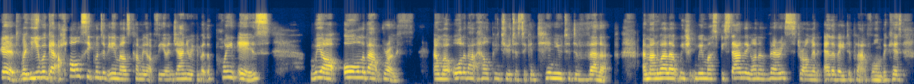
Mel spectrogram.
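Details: Adult woman speaking; normal voice.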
